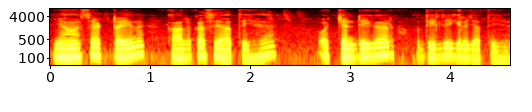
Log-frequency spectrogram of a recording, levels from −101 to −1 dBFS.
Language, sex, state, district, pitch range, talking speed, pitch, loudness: Hindi, male, Chandigarh, Chandigarh, 115-125 Hz, 180 wpm, 120 Hz, -17 LUFS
